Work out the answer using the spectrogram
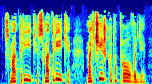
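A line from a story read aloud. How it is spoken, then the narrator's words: Frightened shouting crowd. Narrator (Russian): испуганно кричали прохожие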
